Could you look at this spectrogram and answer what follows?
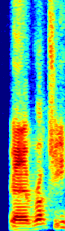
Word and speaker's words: Rochi: So basically, I'm restarting the comic book project through my friend Rochi, whose name rhymes with Crotch, Rochford.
